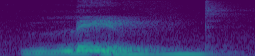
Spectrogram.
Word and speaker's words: lived: Então nesse caso, você vai pronunciar o ED com o som de D. Então vai ficar assim, ó, lived, lived, ok? Não tem vogal nenhuma aí no meio do V e do D.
